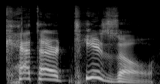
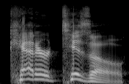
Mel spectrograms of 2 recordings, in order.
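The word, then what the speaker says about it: katartizo (καταρτίζω): And I want to harp on that for a second, because that word prepare is katartizo. I said that wrong. Katartizo. Katartizo. That's what it is.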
